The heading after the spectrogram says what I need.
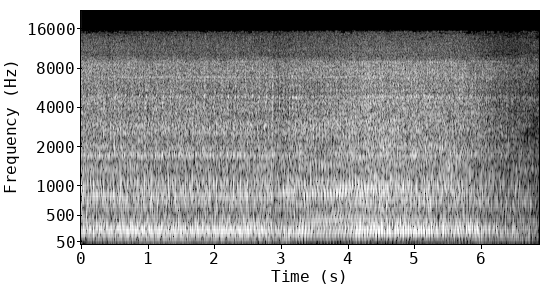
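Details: Alfa Romeo 145 1.6 boxer engine at idle: rapid, fairly regular ticking over a steady idle that eases as the engine settles; source can't be pinned down by ear.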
